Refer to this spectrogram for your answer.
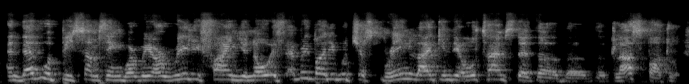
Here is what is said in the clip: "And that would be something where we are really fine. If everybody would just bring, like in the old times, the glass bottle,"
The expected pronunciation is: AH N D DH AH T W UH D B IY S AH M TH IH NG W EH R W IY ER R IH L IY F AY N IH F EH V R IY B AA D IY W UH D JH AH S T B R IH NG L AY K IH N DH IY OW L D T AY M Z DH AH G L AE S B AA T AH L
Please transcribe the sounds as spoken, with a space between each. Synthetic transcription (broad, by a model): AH N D DH AH T W UH D B IY S AH M TH IH NG W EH R W IY ER R IH L IY F AY N IH F EH V R IY B AA D IY W UH D JH AH S T B R IH NG L AY K IH N DH IY OW L D T AY M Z DH AH G L AE S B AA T L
